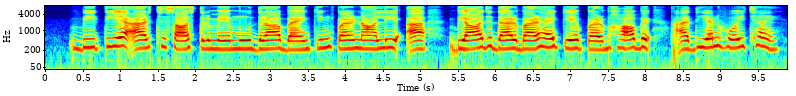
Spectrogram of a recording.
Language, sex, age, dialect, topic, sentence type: Maithili, female, 18-24, Eastern / Thethi, banking, statement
